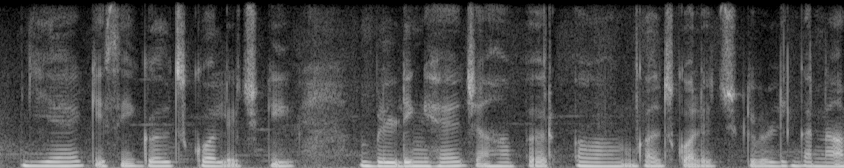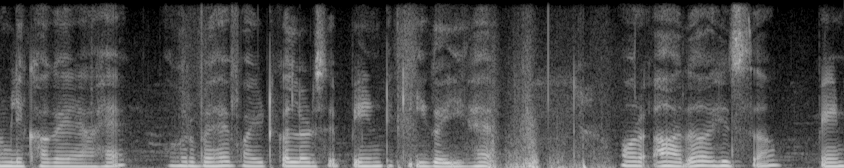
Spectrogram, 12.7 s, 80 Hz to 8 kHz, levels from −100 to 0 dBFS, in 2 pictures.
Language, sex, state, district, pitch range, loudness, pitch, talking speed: Hindi, female, Uttar Pradesh, Varanasi, 175-195 Hz, -26 LUFS, 185 Hz, 155 wpm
